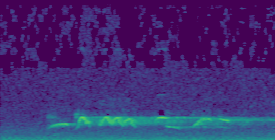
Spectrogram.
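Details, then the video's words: A Common blackbird singing in the middle of the night gives one long, fluty, warbling phrase that rises and falls in the mid range, with a faint steady background hiss. "Merle chantant au cœur de la nuit"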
